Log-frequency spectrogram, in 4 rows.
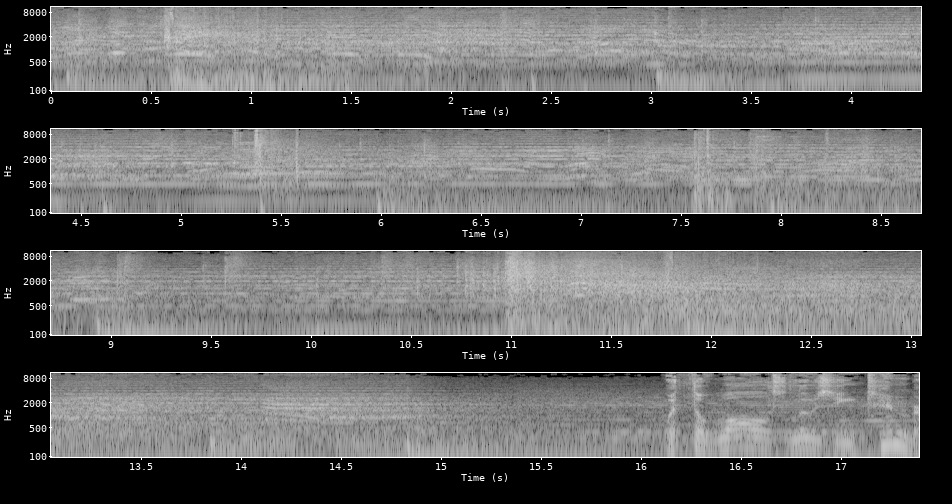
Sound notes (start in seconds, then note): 0.0 solemn music; 11.0 explosion booms; 11.2 soldiers screaming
